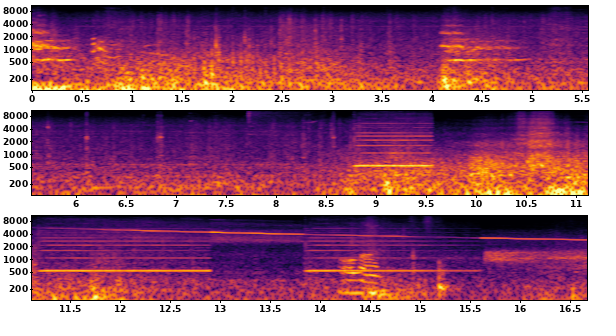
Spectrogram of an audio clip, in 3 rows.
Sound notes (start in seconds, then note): 8.6 alarm Sounds; 11.1 alarm Continues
